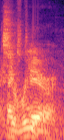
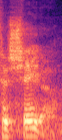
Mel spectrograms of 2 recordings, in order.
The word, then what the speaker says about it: Teixeira: Texeria. Oh. It's not. Teixeira. It's Teixeira.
